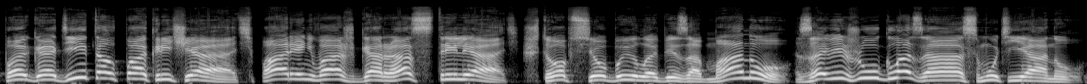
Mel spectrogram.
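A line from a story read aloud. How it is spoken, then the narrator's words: Loud deep bass. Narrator (Russian): Громко пробасил он в сторону толпы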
